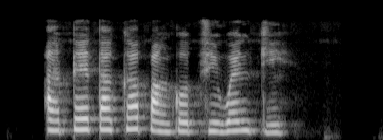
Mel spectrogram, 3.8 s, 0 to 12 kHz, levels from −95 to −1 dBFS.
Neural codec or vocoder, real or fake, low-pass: codec, 16 kHz, 4 kbps, FunCodec, trained on Chinese and English, 50 frames a second; fake; 7.2 kHz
